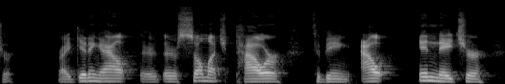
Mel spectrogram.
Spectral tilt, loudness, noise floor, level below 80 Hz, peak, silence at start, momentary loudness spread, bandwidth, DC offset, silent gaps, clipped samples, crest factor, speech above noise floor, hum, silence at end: -5 dB/octave; -25 LUFS; -52 dBFS; -72 dBFS; -6 dBFS; 0 s; 14 LU; 16 kHz; under 0.1%; none; under 0.1%; 22 dB; 27 dB; none; 0.2 s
